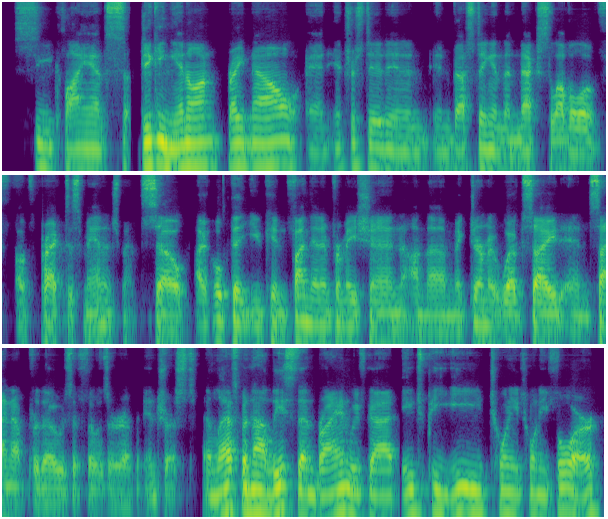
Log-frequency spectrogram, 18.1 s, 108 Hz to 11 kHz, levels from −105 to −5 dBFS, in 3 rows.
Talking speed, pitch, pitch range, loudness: 175 wpm, 100 Hz, 90-115 Hz, -26 LUFS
